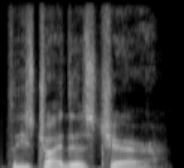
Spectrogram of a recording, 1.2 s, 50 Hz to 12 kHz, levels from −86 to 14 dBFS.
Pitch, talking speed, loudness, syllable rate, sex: 125 Hz, 195 wpm, -16 LUFS, 4.8 syllables/s, male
